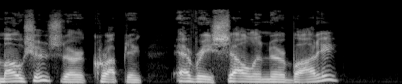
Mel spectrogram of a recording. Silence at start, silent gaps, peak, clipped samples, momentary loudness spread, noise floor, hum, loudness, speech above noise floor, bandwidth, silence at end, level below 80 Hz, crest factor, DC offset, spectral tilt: 0 s; none; -2 dBFS; under 0.1%; 8 LU; -66 dBFS; none; -15 LUFS; 52 dB; 14 kHz; 0.65 s; -54 dBFS; 14 dB; under 0.1%; -5 dB/octave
